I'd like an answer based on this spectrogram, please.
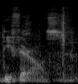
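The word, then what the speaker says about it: différance: the the exact same there's no pronunciation difference however there is difference in the way in the way it's written uh this one this one with the E still pronounced d ferals um so um first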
